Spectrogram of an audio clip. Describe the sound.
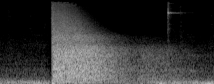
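A single loud gunshot from a machine gun fired one round per trigger pull: a sharp, explosive crack followed by a long decaying tail, with quiet background before and after.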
